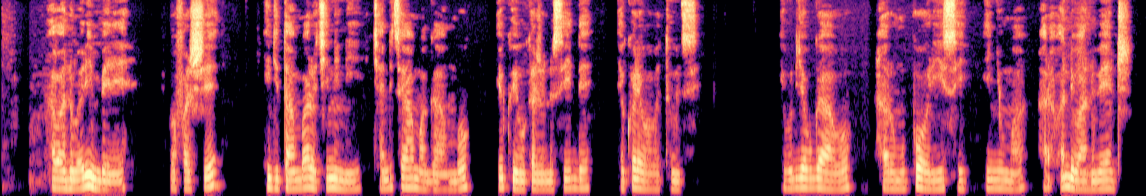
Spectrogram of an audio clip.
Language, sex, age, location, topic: Kinyarwanda, male, 25-35, Nyagatare, education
